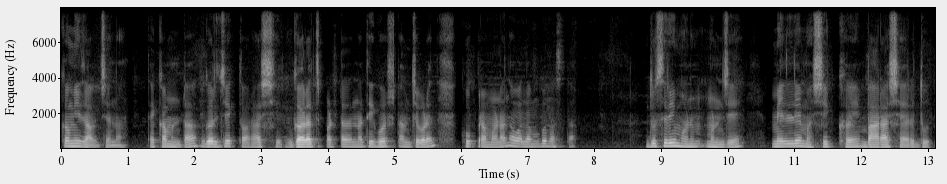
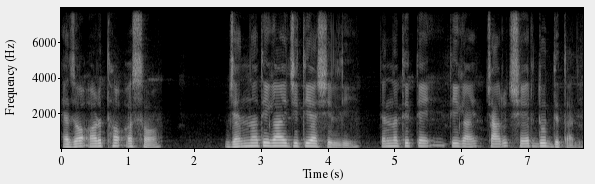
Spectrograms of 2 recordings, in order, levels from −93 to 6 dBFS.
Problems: background sounds at intervals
